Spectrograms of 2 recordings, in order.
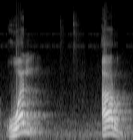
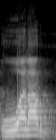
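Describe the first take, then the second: First: A brief silent stop comes before 'ard'. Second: The vowel runs straight from 'l' into 'ard'. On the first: "jadi ada saktahnya dulu" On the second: "itu namanya nakal, dipindah"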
